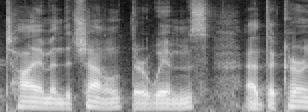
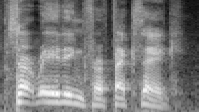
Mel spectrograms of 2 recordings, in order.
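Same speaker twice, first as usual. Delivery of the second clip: mock exasperated; 8 semitones higher than usual. Scolding chat for not raiding.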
